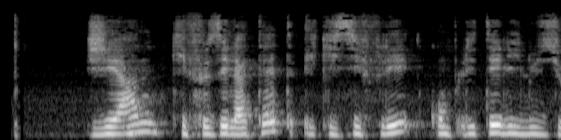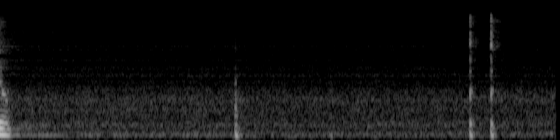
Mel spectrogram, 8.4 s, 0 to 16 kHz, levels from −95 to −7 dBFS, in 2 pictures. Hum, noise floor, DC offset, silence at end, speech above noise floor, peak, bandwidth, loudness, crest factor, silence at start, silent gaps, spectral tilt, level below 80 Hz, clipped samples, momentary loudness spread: none; -70 dBFS; under 0.1%; 4.15 s; 44 dB; -8 dBFS; 10.5 kHz; -28 LUFS; 22 dB; 0.65 s; none; -6 dB/octave; -76 dBFS; under 0.1%; 13 LU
